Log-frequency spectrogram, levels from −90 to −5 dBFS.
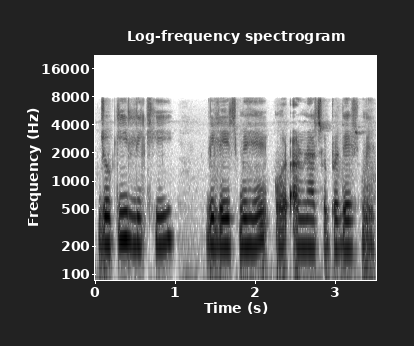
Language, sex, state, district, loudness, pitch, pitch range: Hindi, female, Arunachal Pradesh, Longding, -16 LUFS, 210 Hz, 200-220 Hz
